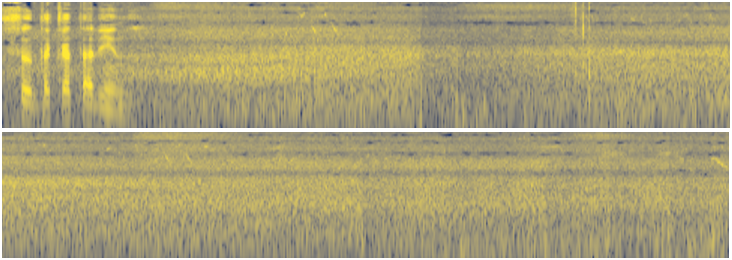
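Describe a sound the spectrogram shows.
Waves wash softly onto a sandy shore.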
